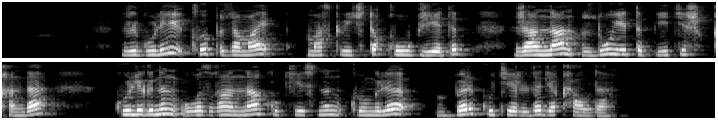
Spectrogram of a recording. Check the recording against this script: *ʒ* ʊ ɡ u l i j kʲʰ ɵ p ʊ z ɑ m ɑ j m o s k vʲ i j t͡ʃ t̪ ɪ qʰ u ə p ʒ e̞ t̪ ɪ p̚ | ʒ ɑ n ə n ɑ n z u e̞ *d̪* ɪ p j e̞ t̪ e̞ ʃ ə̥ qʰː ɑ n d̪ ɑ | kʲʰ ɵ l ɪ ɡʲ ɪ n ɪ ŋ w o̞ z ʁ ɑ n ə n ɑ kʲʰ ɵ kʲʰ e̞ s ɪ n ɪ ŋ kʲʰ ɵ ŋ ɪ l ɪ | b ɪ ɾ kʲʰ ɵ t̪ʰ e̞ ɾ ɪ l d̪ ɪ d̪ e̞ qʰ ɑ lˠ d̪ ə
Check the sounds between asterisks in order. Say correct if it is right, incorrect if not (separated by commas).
correct, incorrect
